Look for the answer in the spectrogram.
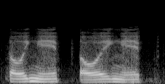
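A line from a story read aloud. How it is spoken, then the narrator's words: Sighing. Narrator (Vietnamese): Hư Trúc thở dài nói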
